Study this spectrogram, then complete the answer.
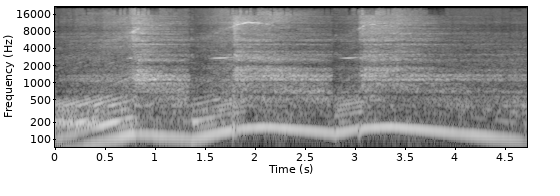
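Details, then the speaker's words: Hyundai Genesis 2-litre turbo petrol engine (automatic) for a Gazel truck, runs on petrol, methane or propane; pitch climbs and falls cleanly through two throttle blips, crisp with no knocks or rattles; normal free revving. "Mana maxluqning ovozi mana. Bitta gaz bos yana. Bo'ldi."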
